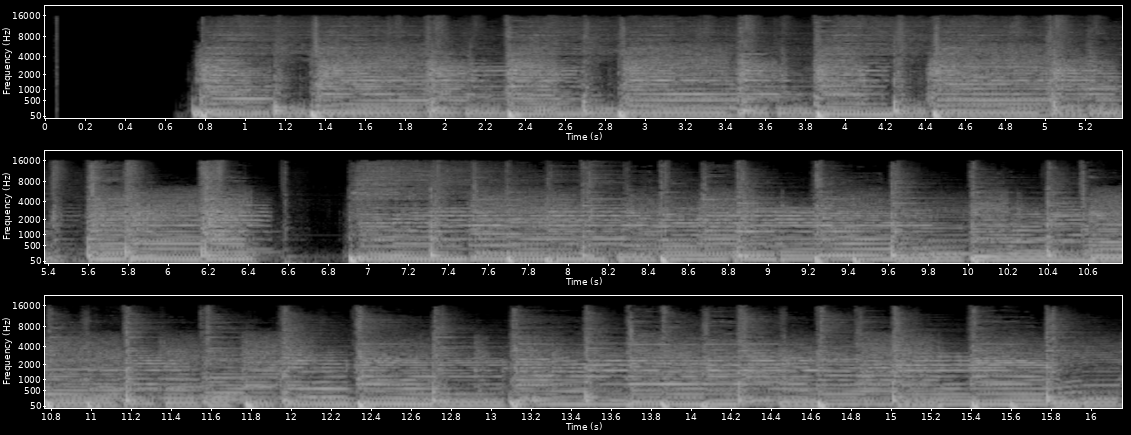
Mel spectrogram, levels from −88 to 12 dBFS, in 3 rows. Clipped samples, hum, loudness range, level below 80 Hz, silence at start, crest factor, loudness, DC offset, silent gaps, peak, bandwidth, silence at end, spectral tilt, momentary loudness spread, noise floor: under 0.1%; none; 1 LU; -32 dBFS; 0.75 s; 18 dB; -23 LUFS; under 0.1%; none; -4 dBFS; 16.5 kHz; 0 s; -4.5 dB/octave; 3 LU; under -90 dBFS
